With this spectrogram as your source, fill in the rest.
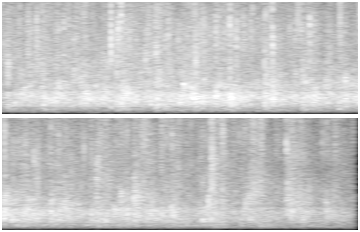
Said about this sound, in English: Round of applause for Mo Bridges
